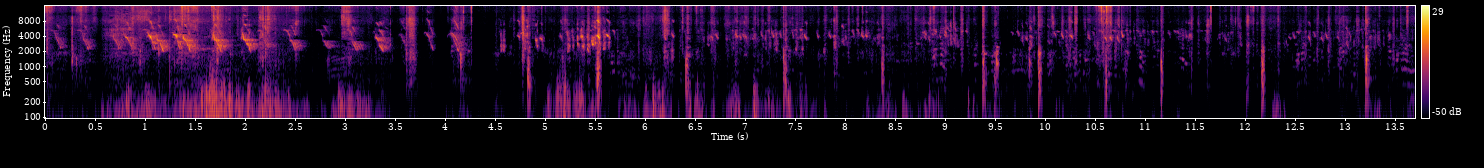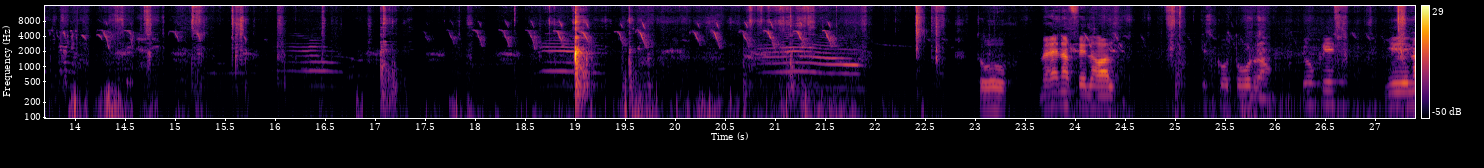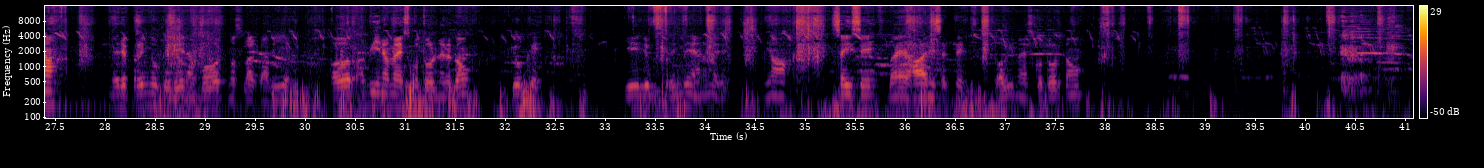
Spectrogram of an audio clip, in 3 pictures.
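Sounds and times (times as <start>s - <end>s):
small birds chirping: 0.0s - 41.0s
chickens clucking: 0.1s - 15.6s.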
